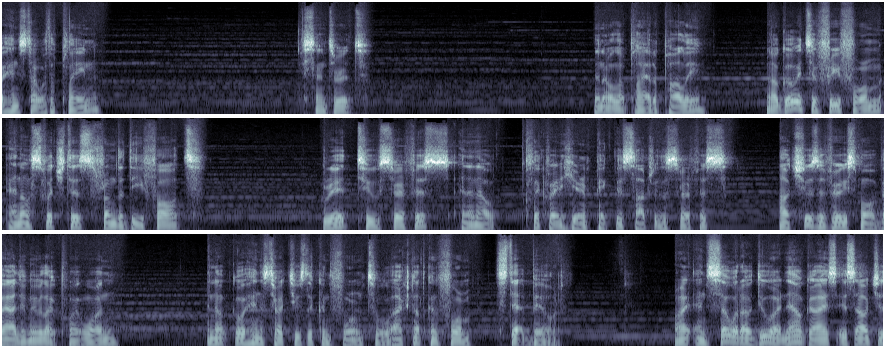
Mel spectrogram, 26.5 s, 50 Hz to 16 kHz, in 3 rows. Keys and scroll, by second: 2.4 w, 5.6 `, 6.2 1, 19.0 KP_Decimal, 19.0 KP_1.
